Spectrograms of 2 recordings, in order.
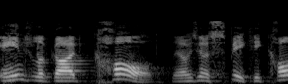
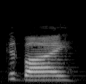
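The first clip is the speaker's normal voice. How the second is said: despairing goodbye; 4 semitones higher, 5 dB louder than usual. A narrator's reading. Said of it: "with a last despairing cry".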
